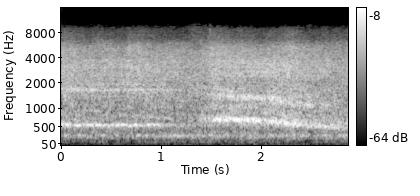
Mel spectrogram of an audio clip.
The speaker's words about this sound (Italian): Sentite i tifosi del Brescia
